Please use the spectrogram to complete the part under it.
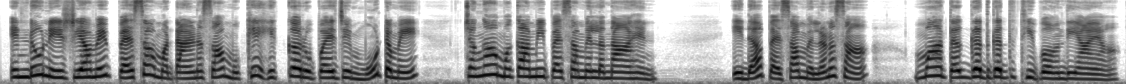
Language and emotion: Sindhi, happy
